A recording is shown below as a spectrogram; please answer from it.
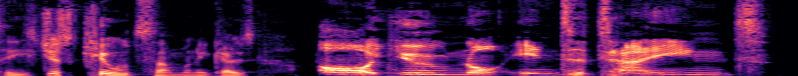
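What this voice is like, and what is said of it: Shouted New Zealand-Australian accent impression. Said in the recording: “He shouts. ... It's uncanny ... That New Zealand Australian accent you've done there.”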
